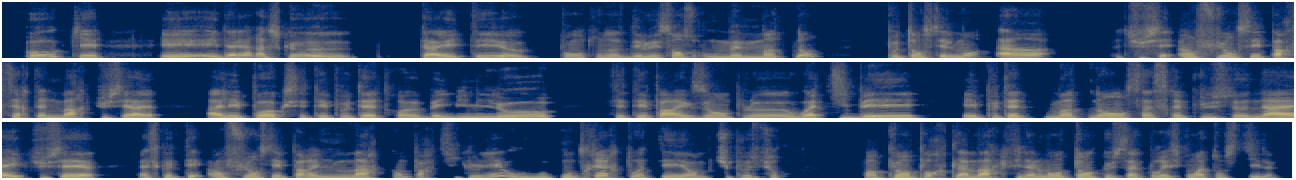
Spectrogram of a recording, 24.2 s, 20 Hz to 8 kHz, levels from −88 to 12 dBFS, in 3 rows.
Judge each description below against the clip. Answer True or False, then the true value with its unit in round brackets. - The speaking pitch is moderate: True (150 Hz)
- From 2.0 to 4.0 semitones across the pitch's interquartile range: False (4.7 semitones)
